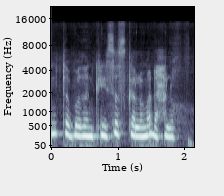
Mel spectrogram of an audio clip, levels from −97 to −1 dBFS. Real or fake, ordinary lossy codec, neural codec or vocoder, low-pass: fake; none; vocoder, 44.1 kHz, 128 mel bands, Pupu-Vocoder; 14.4 kHz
